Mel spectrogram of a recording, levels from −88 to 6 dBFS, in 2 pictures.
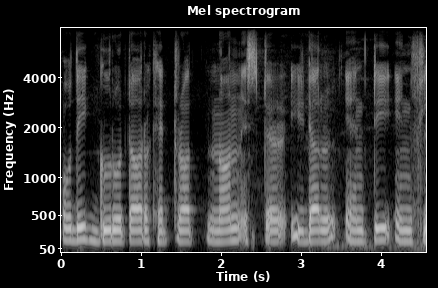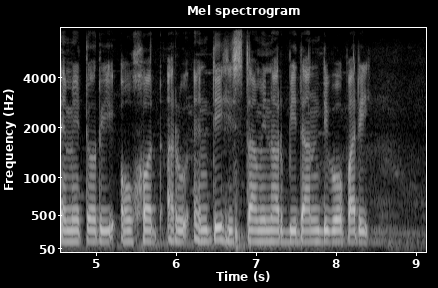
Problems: continuous background conversations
